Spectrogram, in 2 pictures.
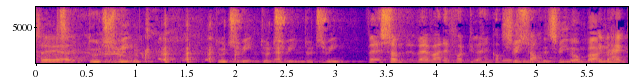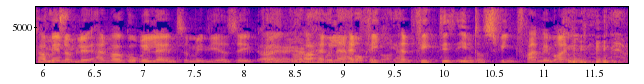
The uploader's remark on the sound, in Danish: Skuespilhuset #ZCF LIVE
